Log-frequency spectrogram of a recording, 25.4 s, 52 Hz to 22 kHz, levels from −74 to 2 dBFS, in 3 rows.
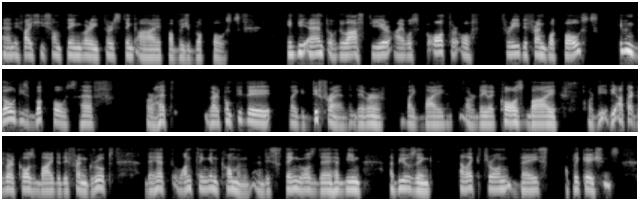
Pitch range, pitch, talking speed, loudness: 125-155 Hz, 140 Hz, 170 wpm, -20 LUFS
